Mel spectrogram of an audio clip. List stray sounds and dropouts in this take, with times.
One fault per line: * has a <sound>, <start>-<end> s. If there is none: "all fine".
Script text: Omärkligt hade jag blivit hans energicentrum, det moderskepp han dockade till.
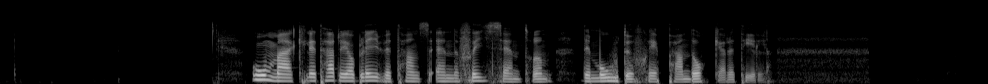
all fine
